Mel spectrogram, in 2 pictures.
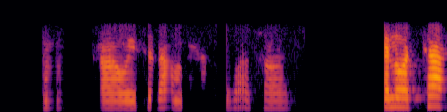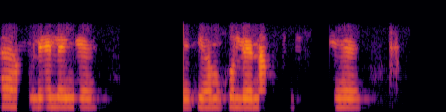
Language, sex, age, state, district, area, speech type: Hindi, female, 60+, Uttar Pradesh, Sitapur, rural, conversation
